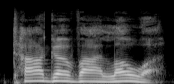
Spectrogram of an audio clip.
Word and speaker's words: Tagovailoa: And it's pronounced, hey, for any of you people, listen up. It's pronounced Tagovailoa. Okay, remember that, Tua Tagovailoa.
